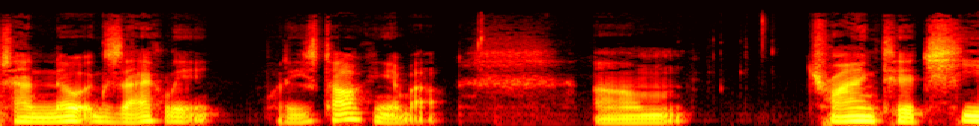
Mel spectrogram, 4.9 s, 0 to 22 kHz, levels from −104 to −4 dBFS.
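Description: At 3.66 s a single lost LE Audio frame interrupts the speech. The gap is only about 7.5 ms, which fits one 7.5 ms LC3 frame going missing over the Bluetooth link. The decoder fills it by reusing the previous spectrum with randomised signs, so instead of a click or a hard drop to silence there is a brief grainy smear. Because only one frame is lost, there is no gradual fade. The LC3 coding around it is light, likely at 64 kbps.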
